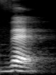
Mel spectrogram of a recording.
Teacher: ऊपर वाले दांत नीचे वाले होंठ पे टच होते हैं। किसी के ज्यादा लंबे होंगे तो ज्यादा टच हो रहे होंगे, किसी के बहुत छोटे होंगे तो हल्के टच होंगे, लेकिन टच जरूर होंगे। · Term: दंतोष्ठ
